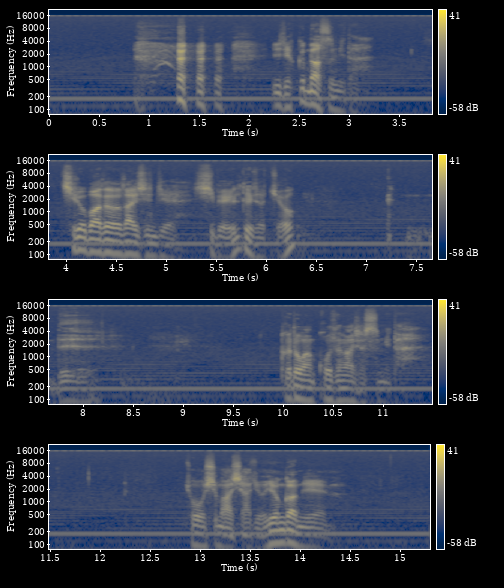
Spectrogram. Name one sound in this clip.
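A middle-aged man speaks warmly and calmly, close by.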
